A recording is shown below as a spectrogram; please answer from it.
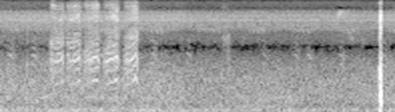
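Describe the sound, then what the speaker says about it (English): A titmouse calls from a garden in late summer: a brief burst of thin, high repeated notes near the start, faint against a steady background hiss, followed by quiet and one sharp click. "can you hear that titmouse up there searching for seeds?"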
